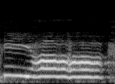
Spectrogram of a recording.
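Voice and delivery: high, loud squealing yee-haw; squeal of joy. Retold or imitated. Fluffy animal gets a present, loud high squeal. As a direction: squeal it like a thrilled little critter. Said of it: "squeals with joy and he's like".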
